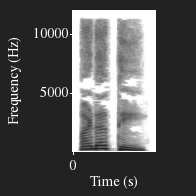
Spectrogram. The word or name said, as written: ಆಡಿತ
